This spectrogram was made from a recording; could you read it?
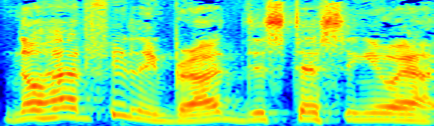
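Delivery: high-pitched Hawaiian pidgin accent.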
